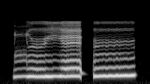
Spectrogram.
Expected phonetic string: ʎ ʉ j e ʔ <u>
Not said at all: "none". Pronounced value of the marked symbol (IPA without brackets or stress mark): ʉ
